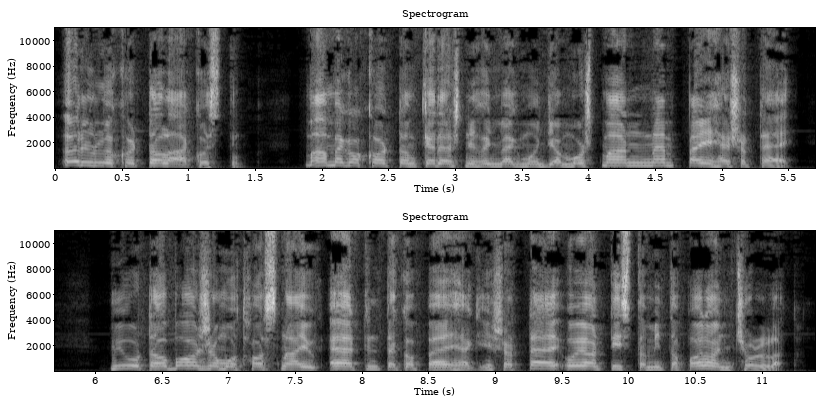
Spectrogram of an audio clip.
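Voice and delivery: proud farmer reporting good news. A narrator's reading. (magasabb, elégedett gazda hang)

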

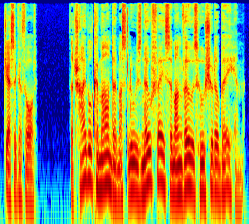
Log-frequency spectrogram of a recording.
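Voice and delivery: ordinary delivery

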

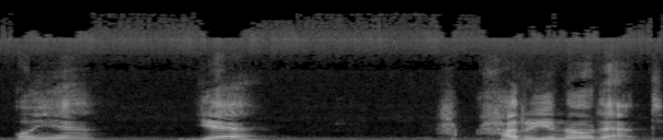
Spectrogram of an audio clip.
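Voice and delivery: put-on high-pitched girl's reply; young woman in joke. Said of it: "Le dijo la chava".

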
